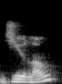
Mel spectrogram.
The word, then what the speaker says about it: Kowloon: the area is called kowloon and uh, that in cantonese you actually pronounce it jiulong which um, which means nine dragons so you look at the the main hills, and there's basically nine hills in a range.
